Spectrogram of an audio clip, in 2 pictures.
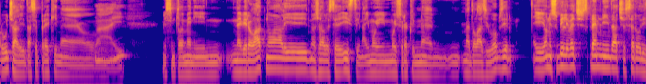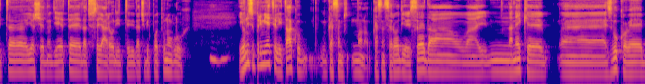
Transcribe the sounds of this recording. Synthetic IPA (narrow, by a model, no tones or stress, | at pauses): pɾuːt͡ʃalid̪ase̞pɾe̞kineo̰ʋa̰j | mislimt̪o̞jeme̞ni | ne̞ʋje̞ɾo̞ʋat̪no̞alinaʒalost̪jeist̪inaimojimo̞jisuɾe̞klinened̪o̞lˠaziuo̞bziɾ | io̞nisubiːliʋe̞t͡ɕspɾe̞mnid̪at͡ɕesʋeɾo̞d̪it̪jo̞ʃje̞d̪nod̪je̞ːt̪e̞d̪at͡ʃu̥sʋejaːɾʔo̞d̪it̪eʎd̪at͡ɕebit̪̚po̞t̪̚punoɡlˠuːx | io̞nisupɾimjeːt̪ilit̪akokad̪samo̞no̰kad̪samseɾo̞d̪ioisʋe̞d̪aoʋajnane̞kʰe | zʋukoʋe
